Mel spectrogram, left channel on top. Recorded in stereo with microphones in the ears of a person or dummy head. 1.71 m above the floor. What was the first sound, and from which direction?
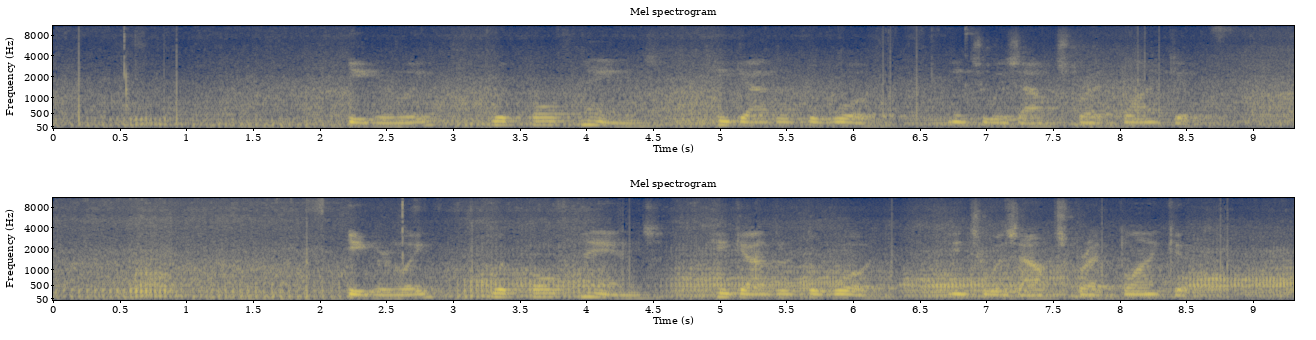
A man speaking, 45° right (ahead or behind).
